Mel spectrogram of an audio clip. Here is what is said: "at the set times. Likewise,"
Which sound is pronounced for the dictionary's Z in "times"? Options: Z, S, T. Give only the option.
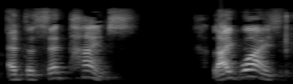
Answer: S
